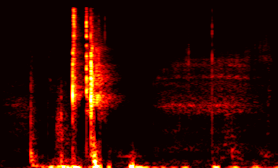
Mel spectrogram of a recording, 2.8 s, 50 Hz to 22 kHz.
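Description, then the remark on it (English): A few sharp, crisp finger snaps crack out in quick succession after a 3, 2, 1 countdown, followed by a softer stretch of steady hiss and faint clatter. “I'm going to snap here. Ready? 3, 2, 1.”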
